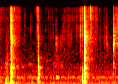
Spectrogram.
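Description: Kitchen knife slicing an onion on a plastic cutting board: three cuts, each ending in a sharp knock of the blade on the board, the last the loudest.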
